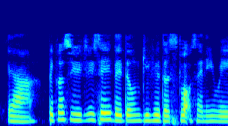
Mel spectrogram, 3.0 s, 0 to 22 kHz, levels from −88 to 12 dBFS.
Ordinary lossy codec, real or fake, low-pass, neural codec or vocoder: MP3, 32 kbps; fake; 7.2 kHz; codec, 16 kHz, 2 kbps, X-Codec, HuBERT features, trained on general audio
